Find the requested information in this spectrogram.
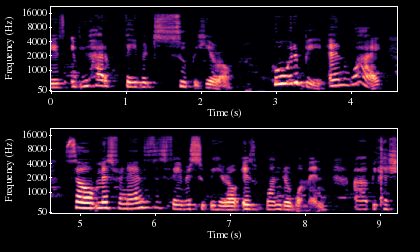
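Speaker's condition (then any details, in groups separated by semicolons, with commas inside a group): No condition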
